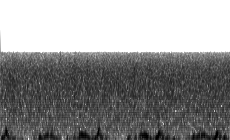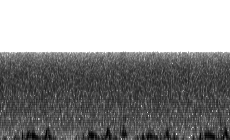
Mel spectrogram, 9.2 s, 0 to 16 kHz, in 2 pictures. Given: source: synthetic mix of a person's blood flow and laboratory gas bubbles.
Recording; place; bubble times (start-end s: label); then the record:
Doppler ultrasound of blood flow; precordium
6.96-7.16 s: bubbles
8.94-9.09 s: bubbles
From the record:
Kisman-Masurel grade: 122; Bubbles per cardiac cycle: 1 to 2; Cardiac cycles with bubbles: 10 to 50%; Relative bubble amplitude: moderate (0.250 to 0.450); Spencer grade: 2 (many but less than half of the cardiac periods contain bubble signals, singularly or in groups); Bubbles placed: only in the low amplitude regions of the cardiac cycle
